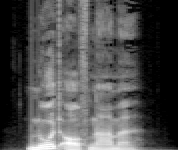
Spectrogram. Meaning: 1. emergency room 2. The act or location of receiving refugees from East Germany into West Germany
- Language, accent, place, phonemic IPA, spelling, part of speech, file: German, Germany, Berlin, /ˈnoːtaʊ̯fˌnaːmə/, Notaufnahme, noun, De-Notaufnahme.ogg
